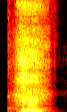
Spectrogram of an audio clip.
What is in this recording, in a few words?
shock, male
